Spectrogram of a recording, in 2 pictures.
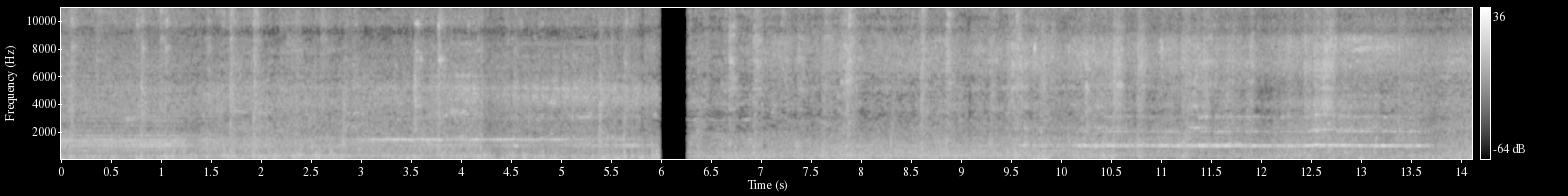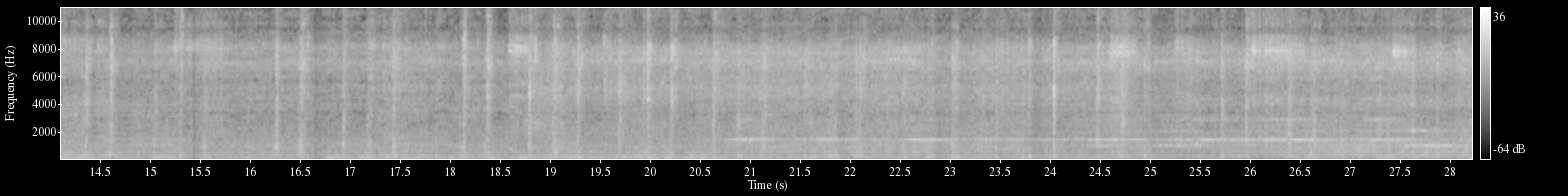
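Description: Kalka–Shimla narrow-gauge toy train running, a steady rumble of wheels on rail. A thin high squeal from the wheels comes and goes several times. The sound cuts out for a moment about six seconds in.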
